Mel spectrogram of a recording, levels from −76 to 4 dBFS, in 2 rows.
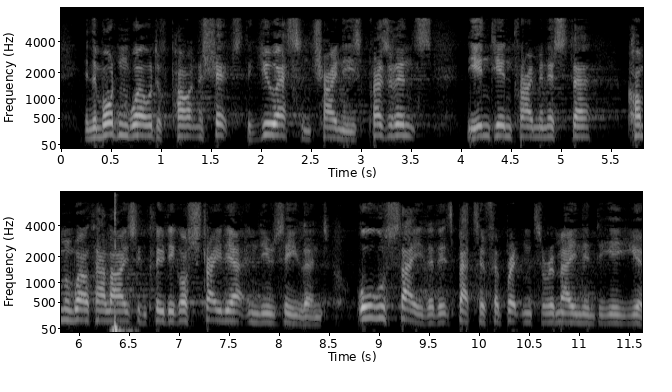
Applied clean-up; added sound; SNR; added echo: none; Hammer; 1 dB; none.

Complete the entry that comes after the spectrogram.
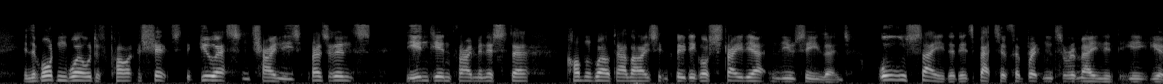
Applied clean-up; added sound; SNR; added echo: neural diffusion model UNIVERSE++.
